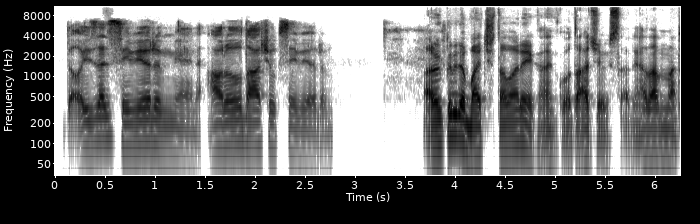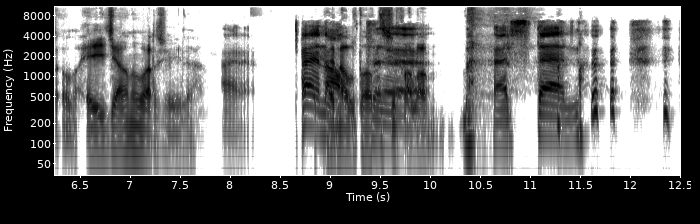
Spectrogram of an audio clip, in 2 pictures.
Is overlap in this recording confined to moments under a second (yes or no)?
no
